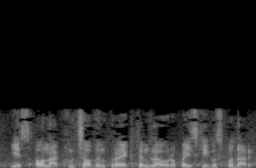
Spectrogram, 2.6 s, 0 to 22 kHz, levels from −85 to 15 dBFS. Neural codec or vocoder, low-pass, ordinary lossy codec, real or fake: none; none; none; real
